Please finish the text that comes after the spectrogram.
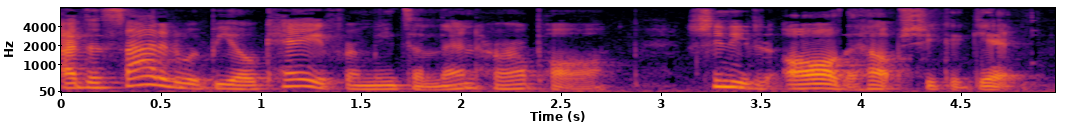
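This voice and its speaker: A woman reading a children's story aloud in an expressive storytelling manner. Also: low-pitched, moderate pace. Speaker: reading coach or teacher reading aloud.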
